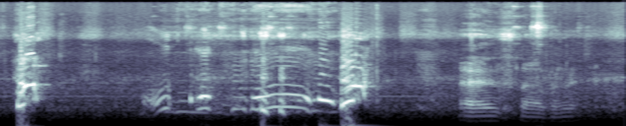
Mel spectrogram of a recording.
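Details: Baby's hiccups: two sharp, abrupt voiced hiccup gulps about two seconds apart, with soft giggling and babbling as the mother copies them; the baby's first real laugh.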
